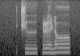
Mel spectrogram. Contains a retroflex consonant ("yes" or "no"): yes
